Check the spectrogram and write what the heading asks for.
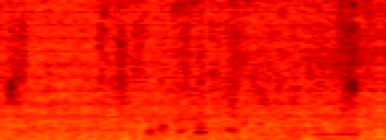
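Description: Faint steady background noise with a few soft, short animal calls about a second in.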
